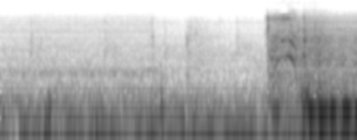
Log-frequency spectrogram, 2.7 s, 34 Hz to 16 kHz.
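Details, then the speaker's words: Kawasaki Versys 650 with idle set to factory-spec speed: hot start, engine catches immediately on a brief starter press and settles into a steady low idle without stumbling. "agora vou mostrar para vocês como que a partida agora a quente funciona plenamente"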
